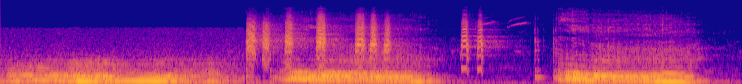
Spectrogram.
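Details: African lions, two young males near Boyela Waterhole in Kruger National Park, roaring in long, deep, drawn-out moans that rise then slide down, broken by sharp clicking knocks between bouts.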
